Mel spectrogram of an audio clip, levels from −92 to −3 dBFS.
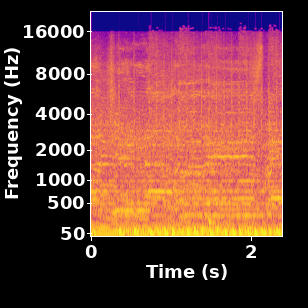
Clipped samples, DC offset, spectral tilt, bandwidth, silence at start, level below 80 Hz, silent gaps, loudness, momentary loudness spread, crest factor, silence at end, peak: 0.1%; under 0.1%; -3.5 dB/octave; 17 kHz; 0 s; -12 dBFS; none; -9 LUFS; 1 LU; 8 dB; 0 s; 0 dBFS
